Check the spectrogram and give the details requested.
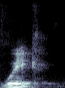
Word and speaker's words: Wic: too hard to remember and too hard to pronounce so let's stay with wick it's used to create a partition image it's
